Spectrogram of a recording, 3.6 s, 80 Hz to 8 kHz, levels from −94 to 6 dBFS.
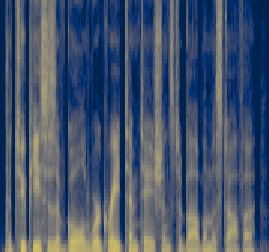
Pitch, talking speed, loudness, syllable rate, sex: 110 Hz, 185 wpm, -21 LUFS, 5.5 syllables/s, male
